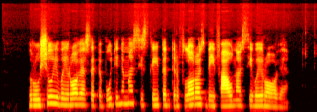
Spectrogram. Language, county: Lithuanian, Utena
